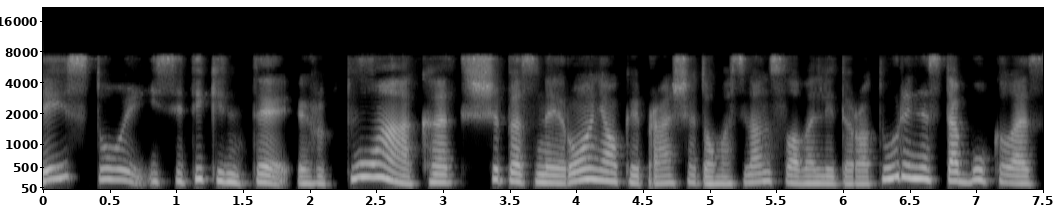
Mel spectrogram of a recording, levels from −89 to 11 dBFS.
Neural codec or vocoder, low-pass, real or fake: codec, 24 kHz, 0.9 kbps, WavTokenizer, large speech release; 7.2 kHz; fake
